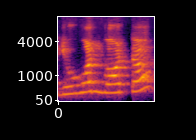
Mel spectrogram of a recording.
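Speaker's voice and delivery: quick rising "You want water?"; unmodelled question. Shown as a demonstration. Teacher shows what not to say, quick question. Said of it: "don't say".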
